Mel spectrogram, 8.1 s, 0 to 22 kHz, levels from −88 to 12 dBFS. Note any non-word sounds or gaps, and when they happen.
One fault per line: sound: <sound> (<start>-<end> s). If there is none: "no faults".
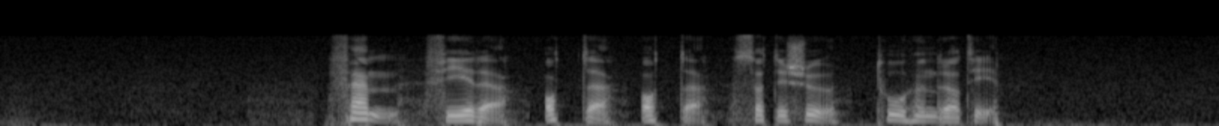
no faults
